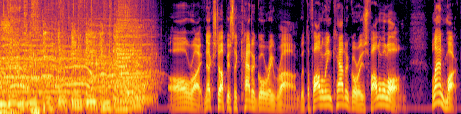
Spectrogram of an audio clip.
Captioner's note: cheering and applause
